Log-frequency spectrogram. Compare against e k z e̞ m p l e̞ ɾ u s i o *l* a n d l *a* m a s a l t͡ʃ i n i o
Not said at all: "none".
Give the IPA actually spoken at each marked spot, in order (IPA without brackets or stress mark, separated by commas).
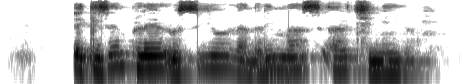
l, i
